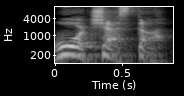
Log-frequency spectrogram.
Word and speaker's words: Worcester: Or as they call it, Worcester over there. But it's pronounced Worcester, Mass.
